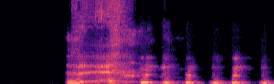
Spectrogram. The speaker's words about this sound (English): All right. That was a fake cough, just so everyone knows. That sounded real. You had me. Really? It sounded like me, at least. Oh, I thought it sounded very fake.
